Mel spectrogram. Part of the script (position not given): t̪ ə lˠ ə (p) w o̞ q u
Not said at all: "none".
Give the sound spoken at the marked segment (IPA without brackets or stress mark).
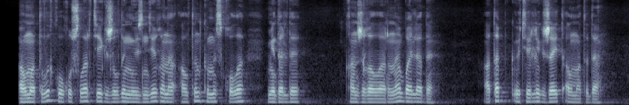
q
